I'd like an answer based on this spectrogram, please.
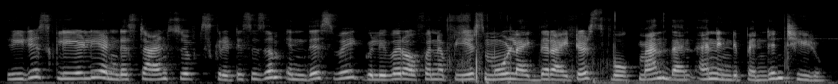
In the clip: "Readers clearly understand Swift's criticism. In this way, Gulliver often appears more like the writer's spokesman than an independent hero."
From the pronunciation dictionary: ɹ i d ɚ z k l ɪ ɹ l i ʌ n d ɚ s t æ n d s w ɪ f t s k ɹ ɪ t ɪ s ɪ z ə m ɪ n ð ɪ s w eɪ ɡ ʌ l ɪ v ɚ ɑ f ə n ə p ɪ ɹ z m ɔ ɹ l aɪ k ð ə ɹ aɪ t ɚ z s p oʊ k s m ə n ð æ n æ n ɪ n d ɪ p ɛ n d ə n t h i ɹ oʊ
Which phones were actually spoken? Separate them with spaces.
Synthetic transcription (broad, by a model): ɹ i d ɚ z k l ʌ ɹ l i ʌ n d ɚ s t æ n d s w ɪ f t s k ɹ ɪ t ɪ s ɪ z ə m ɪ n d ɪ s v eɪ ɡ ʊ l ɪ v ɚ ɑ f ə n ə p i ɹ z m ɔ ɹ l aɪ k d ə ɹ aɪ t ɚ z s p oʊ k m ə n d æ n æ n ɪ n d ɪ p ɛ n d ə n t h i ɹ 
